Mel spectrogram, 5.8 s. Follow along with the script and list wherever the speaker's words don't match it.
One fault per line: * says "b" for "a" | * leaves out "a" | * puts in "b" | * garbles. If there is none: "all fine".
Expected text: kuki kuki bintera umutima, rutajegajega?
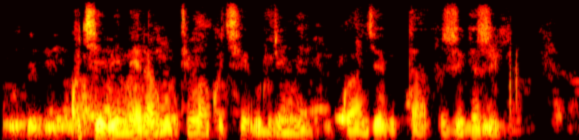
* puts in "bintera umutima"
* says "ururimi rwanjye" for "bintera umutima"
